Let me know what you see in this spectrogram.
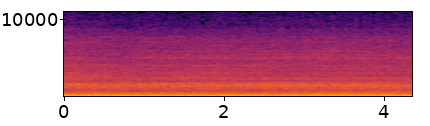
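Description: Motorcycle engine running steadily at low road speed, a constant hum with an even rush of noise over it.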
